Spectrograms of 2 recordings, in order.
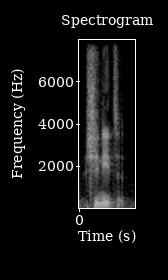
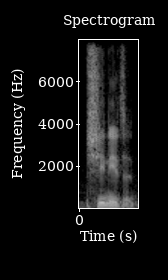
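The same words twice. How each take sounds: The two takes are said the same way.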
